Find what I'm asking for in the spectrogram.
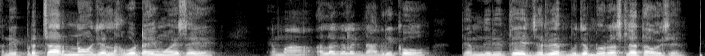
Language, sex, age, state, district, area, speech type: Gujarati, male, 60+, Gujarat, Ahmedabad, urban, spontaneous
